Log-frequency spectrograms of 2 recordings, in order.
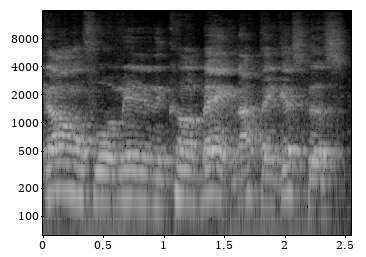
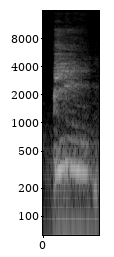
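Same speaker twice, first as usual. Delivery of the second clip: high-pitched electronic ding; imitated beep; 13 semitones higher, 6 dB quieter than usual. Storyteller mimics the tablet's search bar, short high beep. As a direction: pop it out high like a device chime.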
